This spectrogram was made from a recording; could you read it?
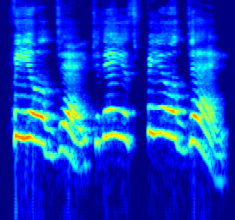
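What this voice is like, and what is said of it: Excited shouting. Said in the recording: “I couldn't stop shouting that happy news ... I shouted to my dog named Tickle”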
